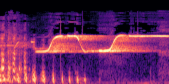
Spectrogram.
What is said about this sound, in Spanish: lo que va a hacer es interpretar grandes temas de el soul y del jazz en una revisión silbada de esos grandes estándares. Es que lo hace bien. Sí. Sobre todo no pierde el aliento, que en estos casos es muy importante.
